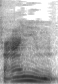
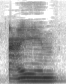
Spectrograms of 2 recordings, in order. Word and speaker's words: Ayn: And when saying the 2 letters of Ayn and Ghayn, we must complete the harakah of Al-Fathah on them, so the teacher must avoid pronouncing Al-Fathah in a way that it might be heard as Kasrah.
